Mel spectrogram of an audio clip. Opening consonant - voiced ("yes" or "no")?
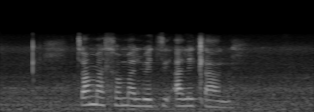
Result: no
